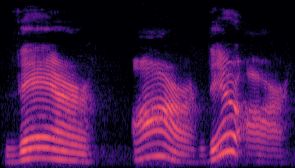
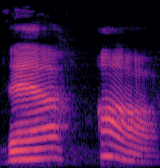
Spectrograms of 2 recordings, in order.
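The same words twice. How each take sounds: First: American "there are", strong r on both words; drawn-out, emphatic American r in "there are"; American accent. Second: British "there are", no r at the end of "are"; British accent. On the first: Teacher contrasting accents for trainees, American accent. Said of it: "If it's gonna be more American". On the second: Teacher modelling phonetics for trainees, British accent. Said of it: "your accent, depending on where you're teaching". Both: Shown as a demonstration.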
